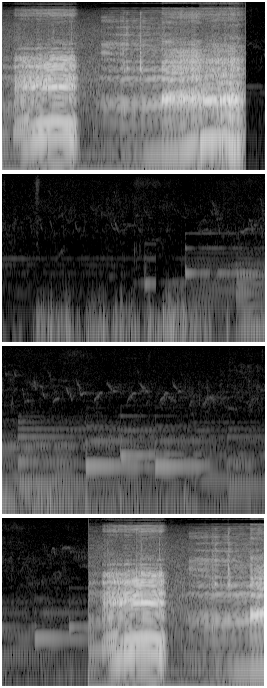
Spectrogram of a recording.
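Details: Cow mooing in a mixed wild and farm animal sound collection: long, deep, harmonic-rich moos in quick succession over the first few seconds, a near-silent stretch with faint steady tones, then loud moos return at the end.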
